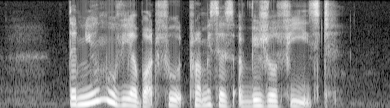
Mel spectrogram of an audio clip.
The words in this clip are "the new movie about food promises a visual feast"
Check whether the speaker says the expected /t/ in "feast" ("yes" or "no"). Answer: yes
